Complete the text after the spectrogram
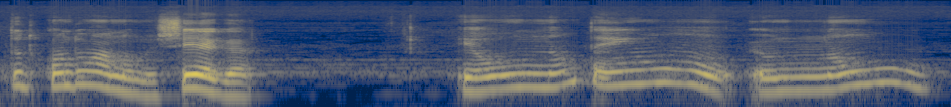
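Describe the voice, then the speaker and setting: A woman's voice: high voice, lively intonation, unhurried, dark tone. A woman singing teacher with a Brazilian accent, patiently explaining vocal technique in a casual podcast chat. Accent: Brazilian Portuguese.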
